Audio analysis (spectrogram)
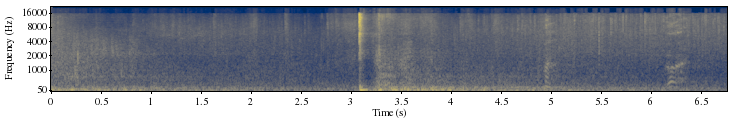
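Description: A Confringo blasting spell in the Hogwarts video game: a sharp, loud burst partway through, set against continuous low rumbling and dense game noise, with a voice underneath.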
